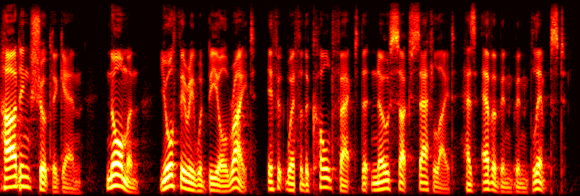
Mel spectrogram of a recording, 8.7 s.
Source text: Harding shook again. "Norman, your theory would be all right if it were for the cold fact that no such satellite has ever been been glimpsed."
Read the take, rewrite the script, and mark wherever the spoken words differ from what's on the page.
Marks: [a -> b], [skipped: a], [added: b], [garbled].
Harding shook again. "Norman, your theory would be all right if it were for the cold fact that no such satellite has ever been been glimpsed."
